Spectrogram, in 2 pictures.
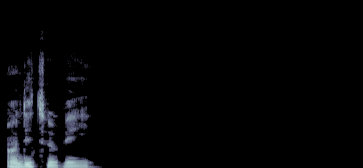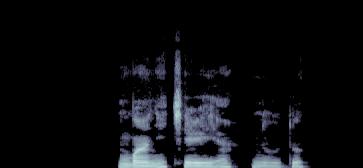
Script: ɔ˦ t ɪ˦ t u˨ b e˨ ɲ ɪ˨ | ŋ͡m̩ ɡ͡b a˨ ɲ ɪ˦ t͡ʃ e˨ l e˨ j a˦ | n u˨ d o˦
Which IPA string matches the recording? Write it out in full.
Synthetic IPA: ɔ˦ d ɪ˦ t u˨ b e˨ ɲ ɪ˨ | ŋ͡m̩ ɡ͡b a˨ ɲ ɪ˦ t͡ʃ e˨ ɾ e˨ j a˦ | n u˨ d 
